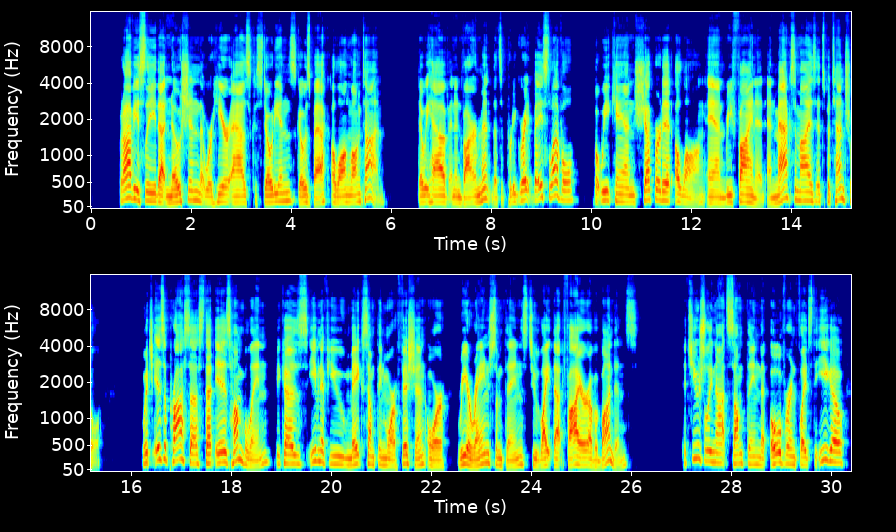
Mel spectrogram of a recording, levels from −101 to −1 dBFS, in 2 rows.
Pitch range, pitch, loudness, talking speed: 125-175 Hz, 145 Hz, -23 LUFS, 140 wpm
